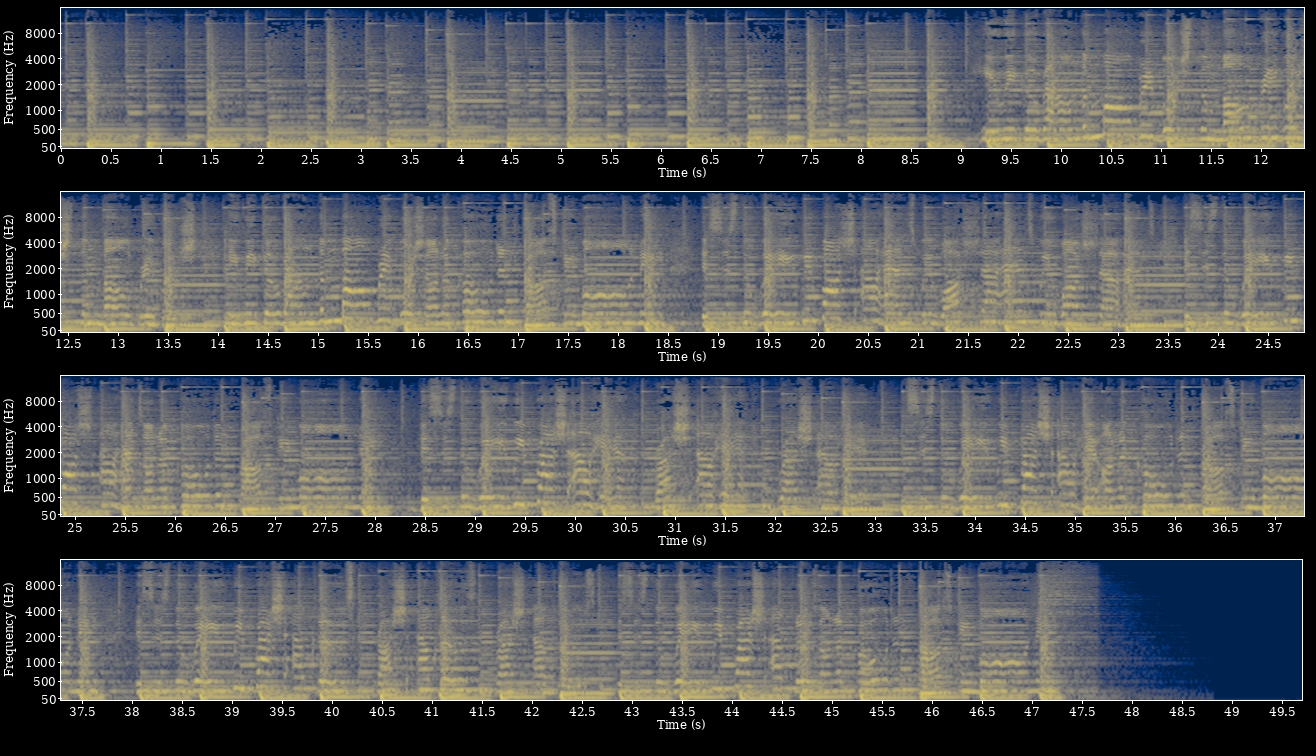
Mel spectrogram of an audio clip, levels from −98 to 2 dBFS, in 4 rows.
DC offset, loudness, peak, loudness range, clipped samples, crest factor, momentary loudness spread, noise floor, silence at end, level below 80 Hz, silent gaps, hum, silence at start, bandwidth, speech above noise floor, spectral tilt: under 0.1%; -21 LUFS; -2 dBFS; 4 LU; under 0.1%; 18 dB; 5 LU; -71 dBFS; 2.05 s; -26 dBFS; none; none; 0 s; 15.5 kHz; 51 dB; -5 dB/octave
